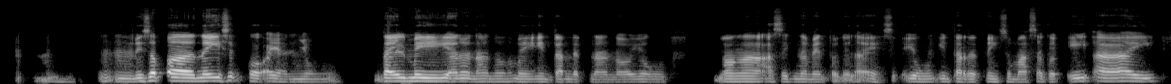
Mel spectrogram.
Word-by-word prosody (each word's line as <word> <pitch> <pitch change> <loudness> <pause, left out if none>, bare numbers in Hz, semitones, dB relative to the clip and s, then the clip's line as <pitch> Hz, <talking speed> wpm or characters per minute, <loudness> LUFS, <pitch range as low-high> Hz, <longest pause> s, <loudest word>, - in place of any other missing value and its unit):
Mm. 115 - -16 0.2
Mm. 140 -4 -6
Isa 175 +4 +6
pa, 160 -3 +8
naisip 160 +3 +4
ko 145 -1 -2
ayan, 125 -3 -4
yung, 125 - -11 0.3
dahil 155 0 +5
may 150 -1 +5
ano 140 +1 +1
na 130 0 -4
'no, 135 0 -9
may 125 -1 -4
Internet 120 0 -6
na 115 0 -7
'no, 115 +1 -9
yung 120 -2 -11 0.5
mga 130 0 -1
asignamento 125 - -6
nila, - - -6
eh, - - -8
si - - -13
yung 130 -2 -5
Internet 125 -2 -5
na - - -8
yung - - -13
sumasagot, 120 0 -7
AI, 150 0 +1
130 Hz, 150 wpm, -21 LUFS, 125-150 Hz, 0.5 s, pa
